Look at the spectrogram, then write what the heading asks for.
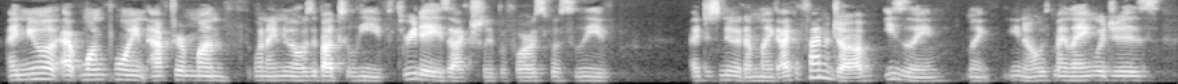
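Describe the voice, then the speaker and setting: A woman who grew up in Italy and Tampa, a guest on a podcast, telling her story softly and laughing easily. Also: low voice, fairly even intonation, quick pace. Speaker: podcast guest, food tour business owner. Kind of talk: casual interview storytelling.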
